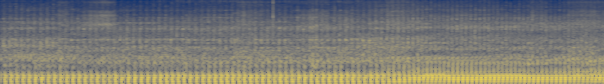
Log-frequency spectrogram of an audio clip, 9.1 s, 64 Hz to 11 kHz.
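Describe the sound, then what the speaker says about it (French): A Royal Enfield Scram 411 motorcycle engine idles steadily and close by, a rapid even putter with a low rumble that holds throughout and swells slightly toward the end. "j'aurais dû éteindre le moteur"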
